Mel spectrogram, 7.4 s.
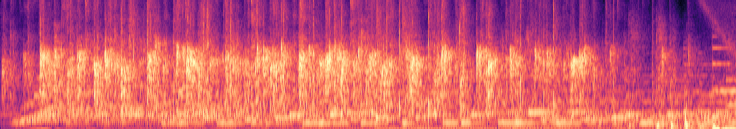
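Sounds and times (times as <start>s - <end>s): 
audience applause: 0.0s - 7.2s.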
